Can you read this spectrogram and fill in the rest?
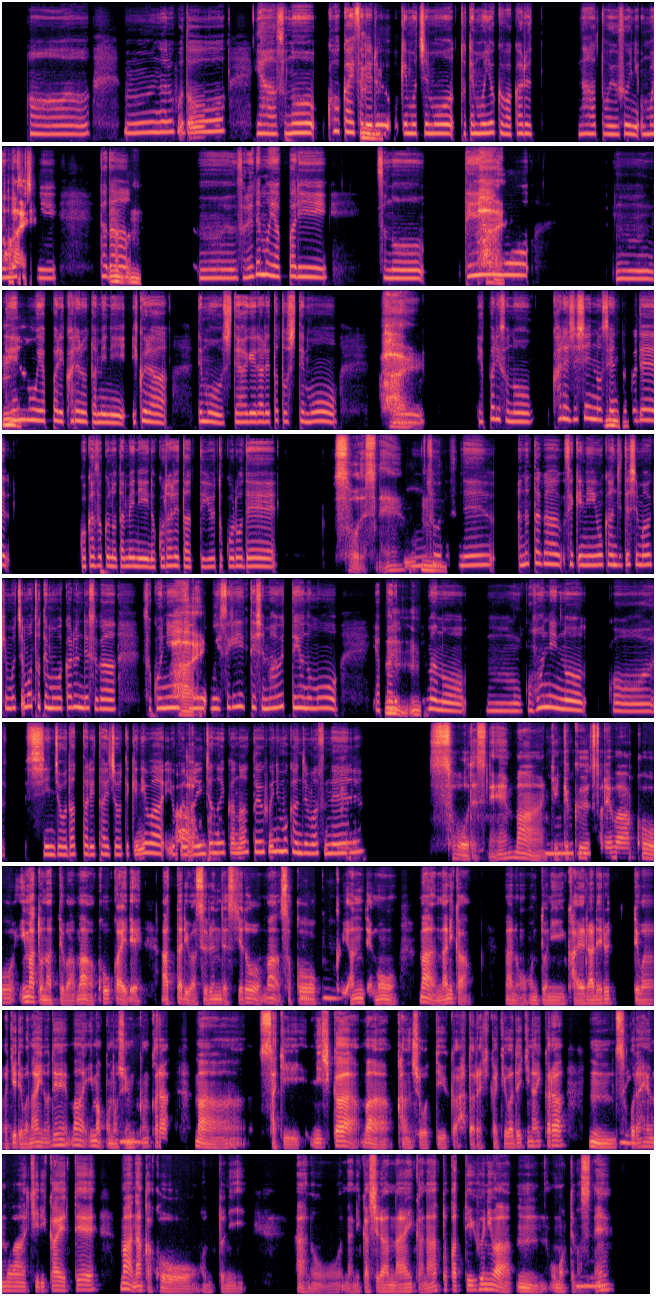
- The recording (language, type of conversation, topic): Japanese, advice, 別れた直後のショックや感情をどう整理すればよいですか？
- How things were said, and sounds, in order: none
